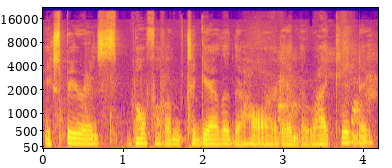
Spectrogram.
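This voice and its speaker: A woman speaks off the cuff in an interview. Her voice is strikingly deep and creaky, with faint background noise. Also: fairly even intonation, measured pace, warm tone. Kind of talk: unscripted interview remarks.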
